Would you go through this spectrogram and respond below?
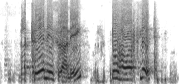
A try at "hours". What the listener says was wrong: Hours, not hours. Hours. H is silent. Hours. ইসটা খুব হালকা করে বলি, ইসটা এমফাসাইজ হবে না, ওই জন্য ইটালিক্স করা আছে.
